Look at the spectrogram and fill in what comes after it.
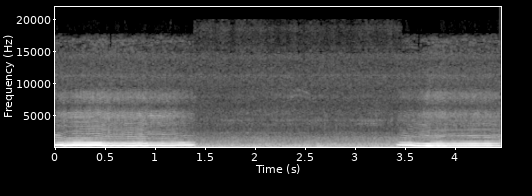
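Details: Sleeping cat Billi snoring deeply indoors: a steady whistled tone lasting over a second, a quiet gap, then a second tone that dips and flattens out.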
